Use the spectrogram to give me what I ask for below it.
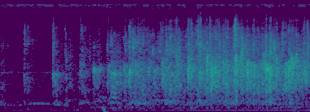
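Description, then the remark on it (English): A crowd breaks into applause, many hands clapping in a dense, steady patter that builds and holds at a moderate level for a few seconds. “You're clapping for yourself because I want to compliment you for giving because you put your money where your heart is.”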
